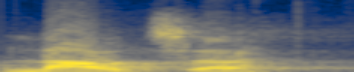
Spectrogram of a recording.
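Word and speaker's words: Lao Tzu: The counterpart to Confucious, one called Lza, which is spelled L A O T Zu, is supposed to have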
